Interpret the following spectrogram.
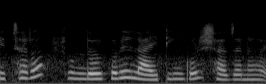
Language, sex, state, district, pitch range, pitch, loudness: Bengali, female, West Bengal, Jalpaiguri, 235-280 Hz, 255 Hz, -31 LUFS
